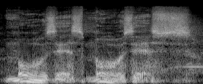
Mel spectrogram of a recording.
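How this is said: It is said in a Hispanic accent.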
